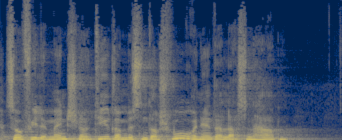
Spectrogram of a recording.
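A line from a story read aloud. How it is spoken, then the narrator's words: King calling out. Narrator (German): rief der Pharao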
